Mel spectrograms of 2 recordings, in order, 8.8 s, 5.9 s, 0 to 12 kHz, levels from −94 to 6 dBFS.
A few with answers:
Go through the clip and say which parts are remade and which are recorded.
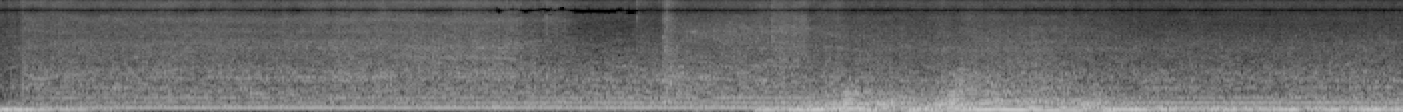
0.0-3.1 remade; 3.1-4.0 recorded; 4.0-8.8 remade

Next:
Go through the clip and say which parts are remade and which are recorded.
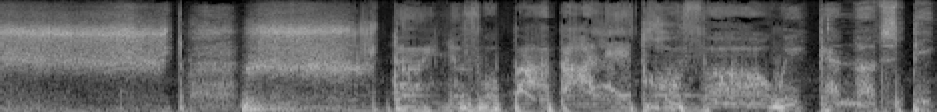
0.0-2.2 recorded; 2.2-4.9 remade; 4.9-5.9 recorded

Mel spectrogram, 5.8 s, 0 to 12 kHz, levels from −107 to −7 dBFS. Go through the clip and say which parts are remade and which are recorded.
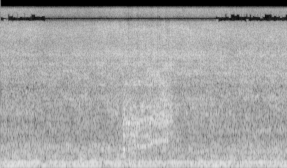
0.0-0.9 recorded; 0.9-4.3 remade; 4.3-5.7 recorded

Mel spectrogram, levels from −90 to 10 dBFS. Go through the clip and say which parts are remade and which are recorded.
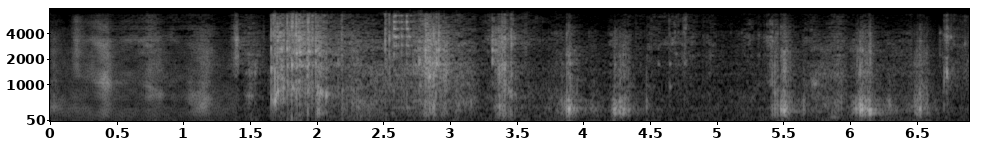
0.0-1.4 remade; 1.4-6.9 recorded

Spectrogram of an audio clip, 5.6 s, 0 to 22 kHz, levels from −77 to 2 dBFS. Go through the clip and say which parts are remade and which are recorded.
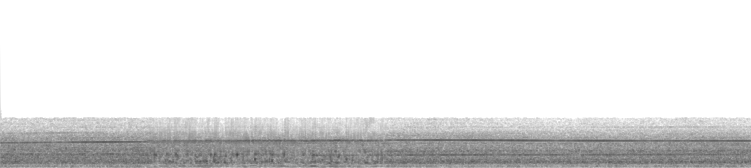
0.0-1.1 recorded; 1.1-2.9 remade; 2.9-5.6 recorded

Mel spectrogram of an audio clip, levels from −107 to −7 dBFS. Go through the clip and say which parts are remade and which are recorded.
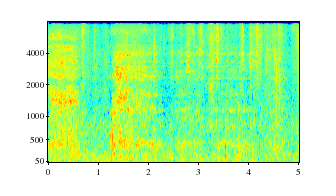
0.0-1.2 recorded; 1.2-4.2 remade; 4.2-5.0 recorded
